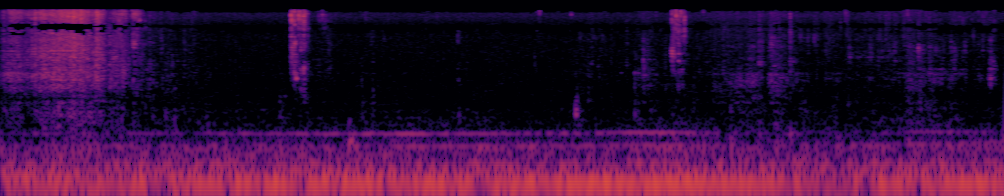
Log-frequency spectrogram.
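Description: A person chewing a mouthful of a steak, egg and cheese breakfast sandwich on soft bread, with a few faint mouth clicks, over a steady low rumble.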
